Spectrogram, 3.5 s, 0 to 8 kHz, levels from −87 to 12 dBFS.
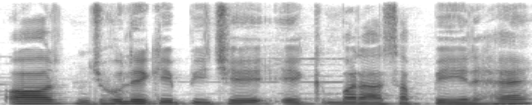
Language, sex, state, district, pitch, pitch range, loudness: Hindi, male, Bihar, Patna, 120 Hz, 110-140 Hz, -18 LUFS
